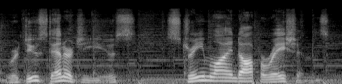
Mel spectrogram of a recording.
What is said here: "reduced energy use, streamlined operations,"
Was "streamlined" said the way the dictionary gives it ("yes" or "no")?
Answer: yes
